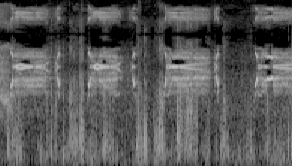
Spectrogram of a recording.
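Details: Osprey mother at Port Lincoln, Australia, calling from a magpie perch in December to lure her juvenile home: a run of shrill, high whistled notes in quick bursts over steady wind noise.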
